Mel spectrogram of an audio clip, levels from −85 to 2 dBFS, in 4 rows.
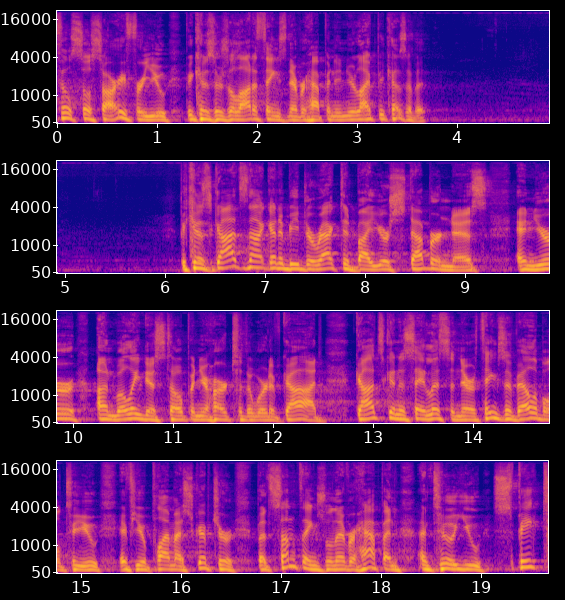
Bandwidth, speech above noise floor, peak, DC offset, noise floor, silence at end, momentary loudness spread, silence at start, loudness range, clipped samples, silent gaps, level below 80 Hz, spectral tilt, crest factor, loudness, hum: over 20 kHz; 37 dB; 0 dBFS; under 0.1%; -54 dBFS; 0 s; 4 LU; 0 s; 5 LU; under 0.1%; none; -60 dBFS; -5.5 dB/octave; 18 dB; -17 LUFS; none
